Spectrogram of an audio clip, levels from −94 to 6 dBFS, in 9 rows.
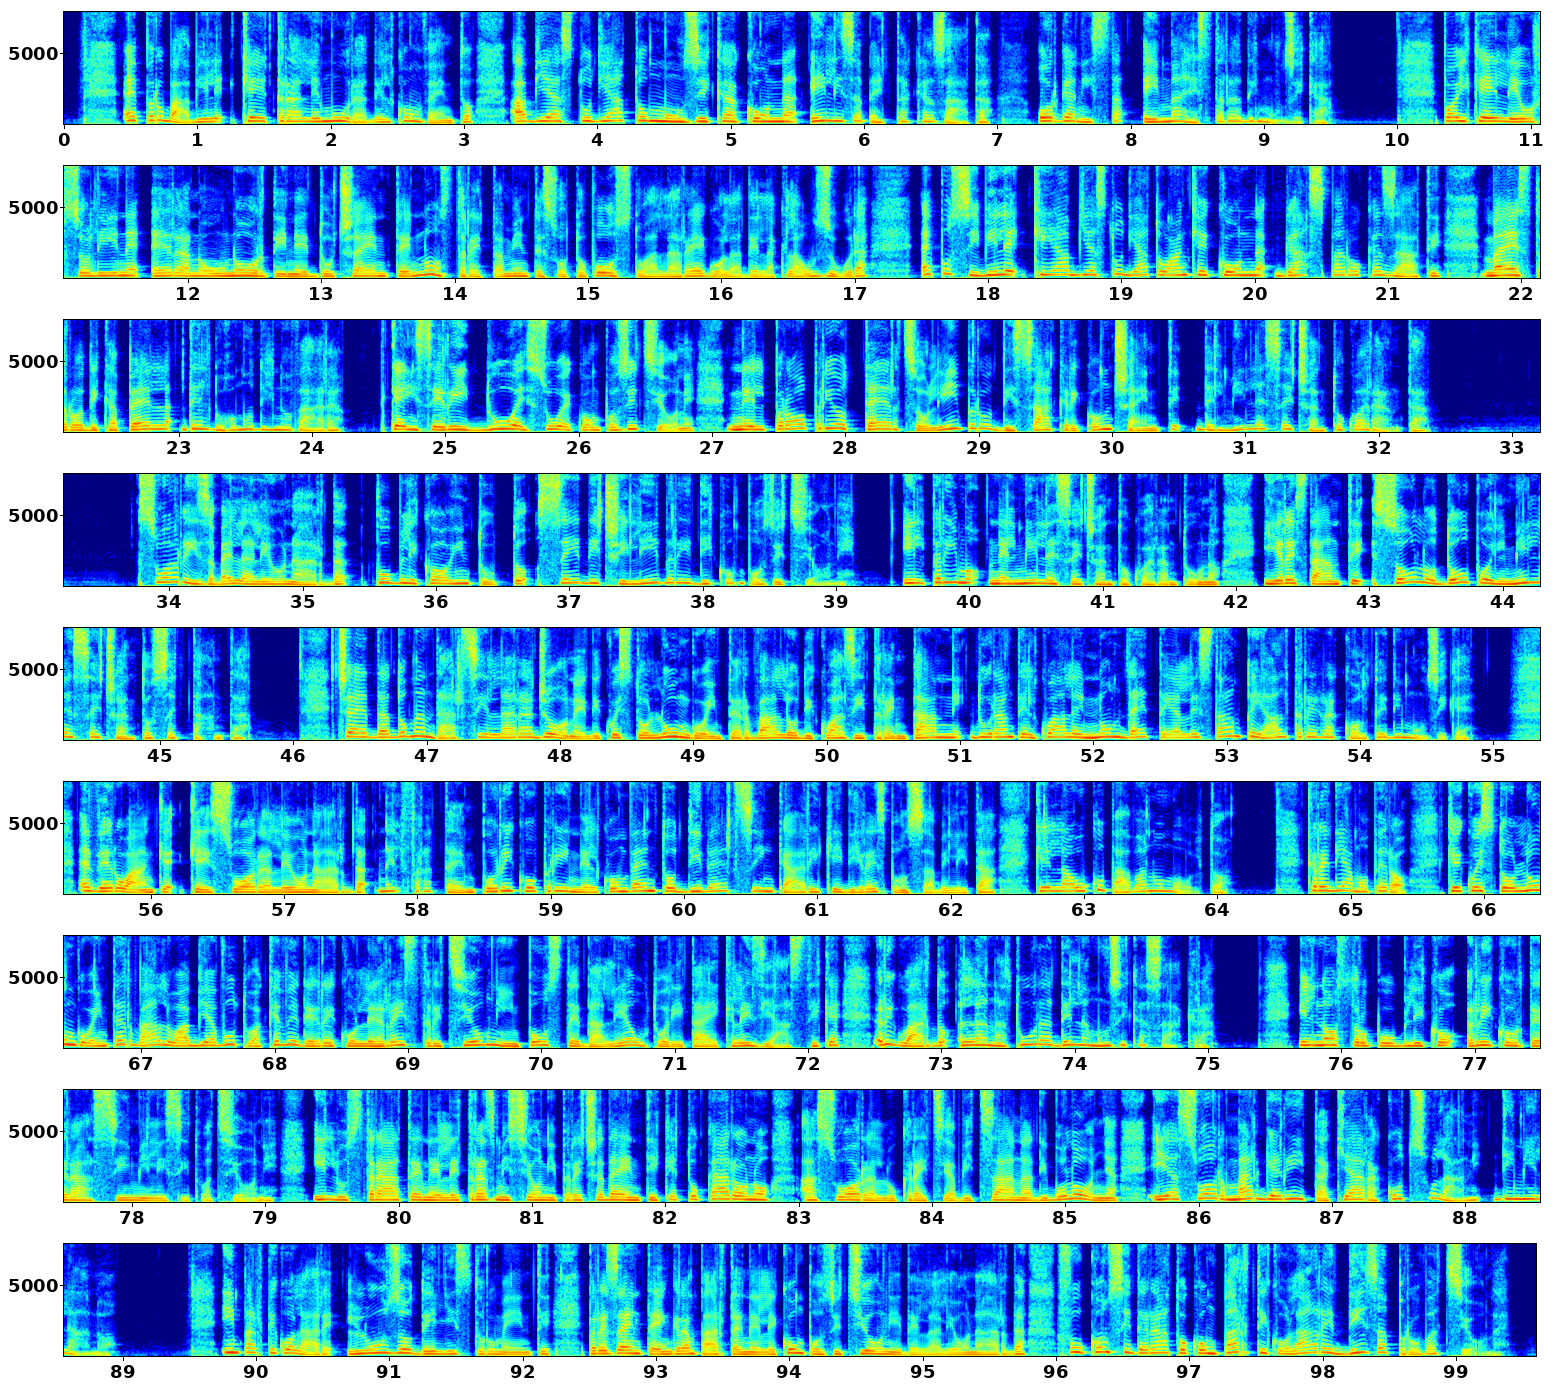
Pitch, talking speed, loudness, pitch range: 205 Hz, 115 wpm, -19 LUFS, 165-245 Hz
